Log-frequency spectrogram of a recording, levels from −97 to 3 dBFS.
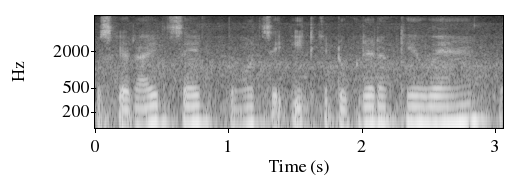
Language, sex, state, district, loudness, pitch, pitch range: Hindi, male, Arunachal Pradesh, Lower Dibang Valley, -14 LUFS, 125 Hz, 120-130 Hz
